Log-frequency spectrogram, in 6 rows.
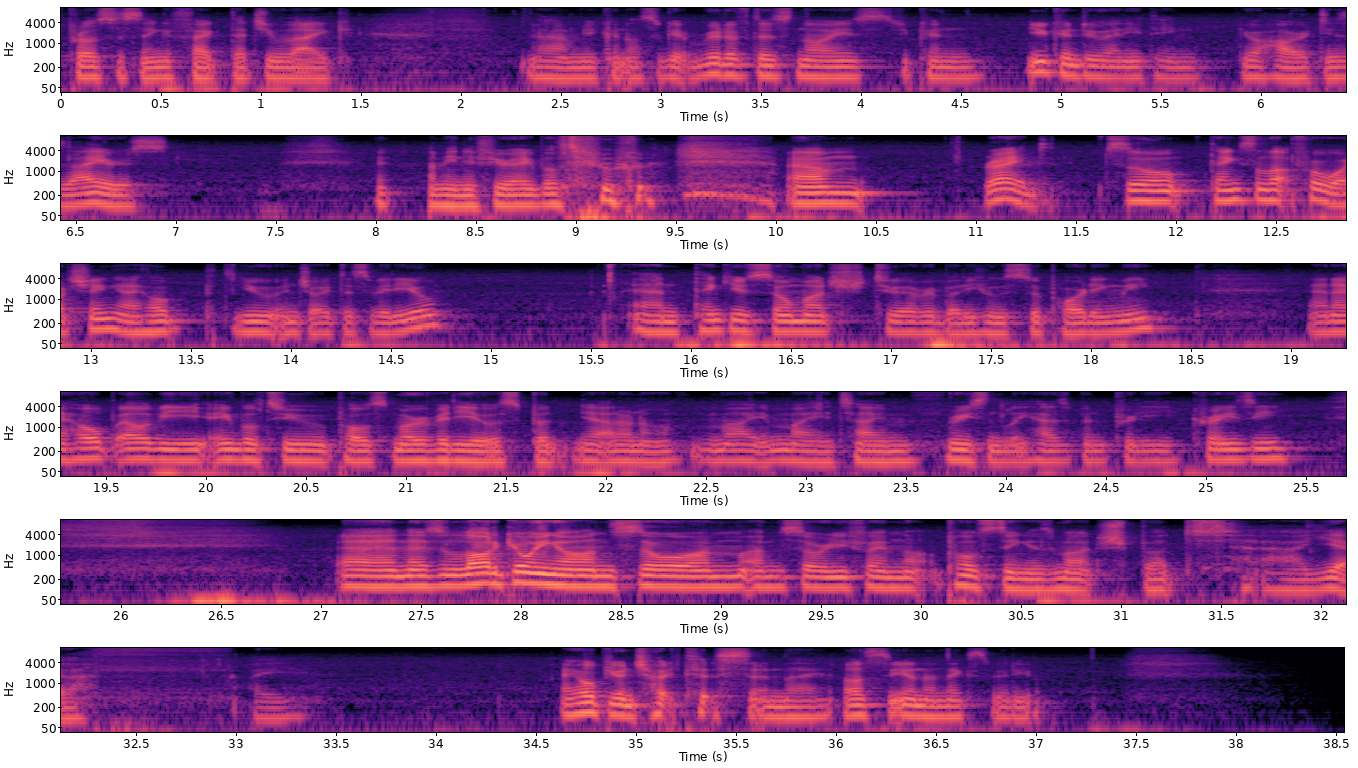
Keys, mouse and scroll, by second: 1.7 middle click, 2.3 click, 3.5 click, 4.4 click, 5.9-6.7 typing, 10.6 middle click, 10.9 click, 35.7-36.5 typing, 38.1-38.5 typing.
